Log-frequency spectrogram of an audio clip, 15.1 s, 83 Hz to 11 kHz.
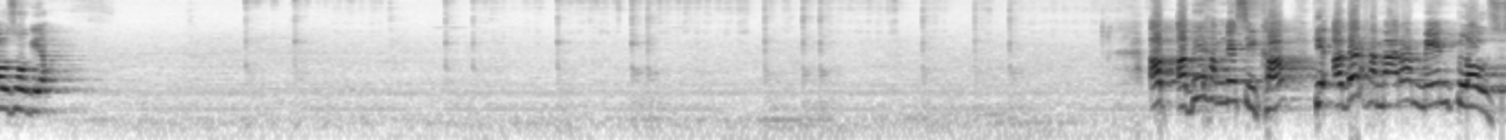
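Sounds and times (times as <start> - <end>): stylus tapping and scratching on glass: 2.5 - 11.0.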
